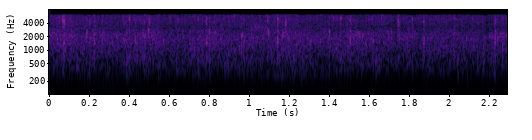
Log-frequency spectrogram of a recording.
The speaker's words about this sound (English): How about someone giving me a good old-fashioned amen or hand clap if you believe any of that?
